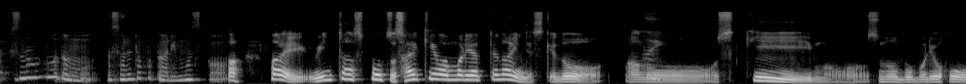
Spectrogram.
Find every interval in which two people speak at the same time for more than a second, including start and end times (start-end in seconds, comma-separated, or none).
none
